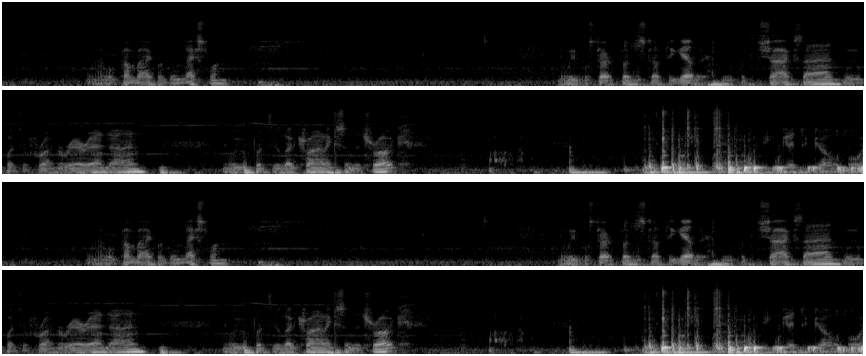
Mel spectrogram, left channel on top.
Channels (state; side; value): identical; both; correlation 1.00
